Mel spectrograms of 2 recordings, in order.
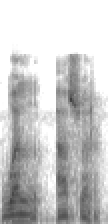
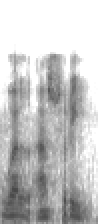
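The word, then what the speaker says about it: وَالْعَصْرِ: Ya, ini karena satu ayat ini dibaca waqaf, maka membacanya adalah wal asr, tidak wal asri.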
